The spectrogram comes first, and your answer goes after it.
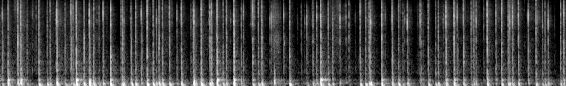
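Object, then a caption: Paperback book. A solid white and green softcover paperback book is held in the hands and tapped quickly on its front cover with the fingertips. The result is a rapid, uneven stream of dozens of soft, dull, low thuds that die away instantly, with a faint bright papery click on each tap.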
